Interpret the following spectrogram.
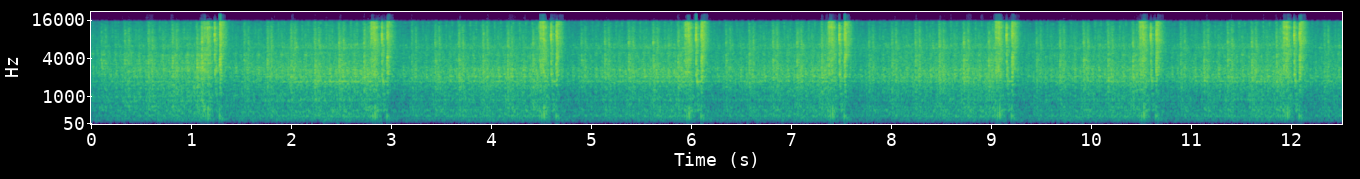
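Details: Old Iron Creamery power plant engine, first run after rebuild: a crisp firing pop about every second and a half with quiet coasting between; steady, normal running.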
